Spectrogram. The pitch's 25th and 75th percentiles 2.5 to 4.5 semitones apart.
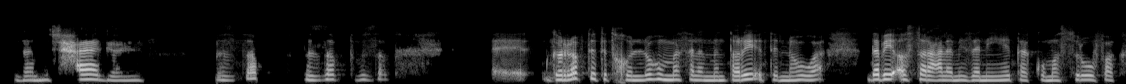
Yes: average, 2.9 semitones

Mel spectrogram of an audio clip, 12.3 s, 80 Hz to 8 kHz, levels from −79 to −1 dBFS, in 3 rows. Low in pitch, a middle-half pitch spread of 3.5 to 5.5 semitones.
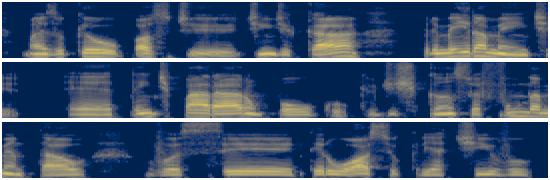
Yes: low, 120 Hz; average, 4.4 semitones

